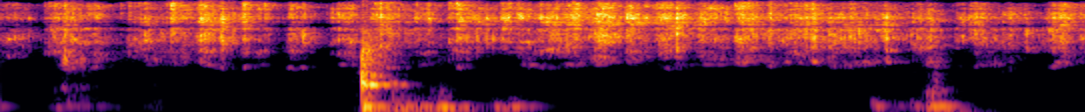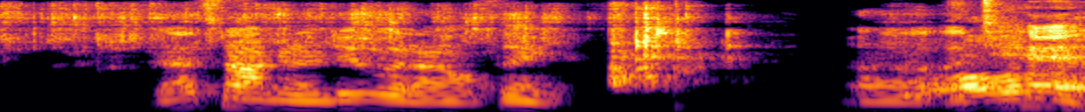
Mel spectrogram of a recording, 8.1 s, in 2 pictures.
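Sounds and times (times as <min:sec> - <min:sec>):
dice rolling: 0:00.0 - 0:04.6
speech: 0:04.7 - 0:06.3, 0:07.3 - 0:08.1.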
